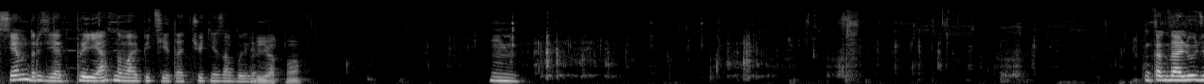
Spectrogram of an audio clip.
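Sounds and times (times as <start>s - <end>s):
chewing and mouth smacks: 3.1s - 11.8s.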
